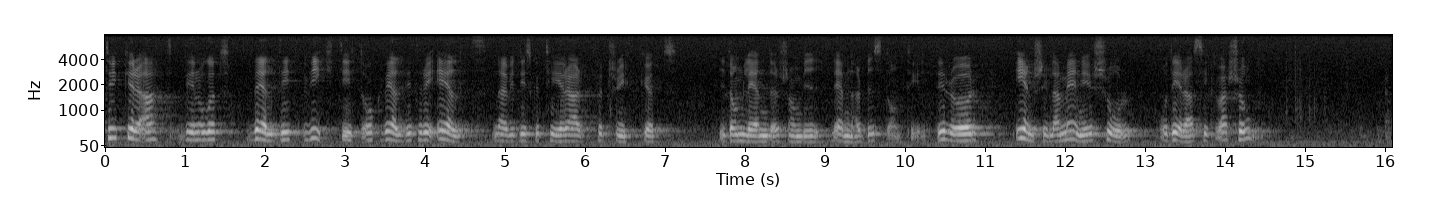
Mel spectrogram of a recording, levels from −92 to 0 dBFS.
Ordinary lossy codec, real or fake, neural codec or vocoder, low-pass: none; real; none; none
